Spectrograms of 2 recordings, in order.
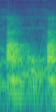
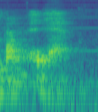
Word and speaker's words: Gogh: ？Gogh 就这样讲什么范古范古，但其实它应该是范霍华。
